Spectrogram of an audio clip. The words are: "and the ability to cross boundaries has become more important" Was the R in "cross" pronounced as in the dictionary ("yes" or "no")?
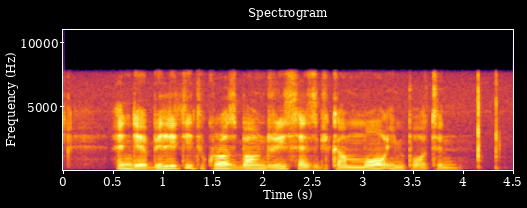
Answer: yes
